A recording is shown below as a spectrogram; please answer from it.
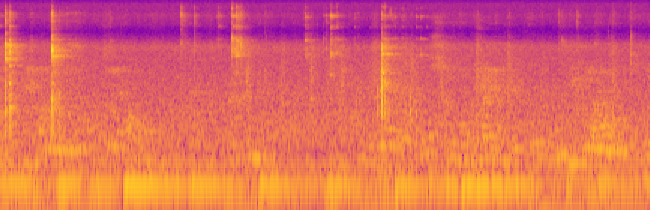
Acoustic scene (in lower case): restaurant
